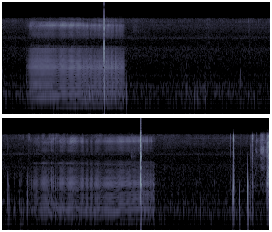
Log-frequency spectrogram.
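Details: Two long, buzzing snores with a quiet gap and a few clicks; plain snoring in a deeply sleeping male dog.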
